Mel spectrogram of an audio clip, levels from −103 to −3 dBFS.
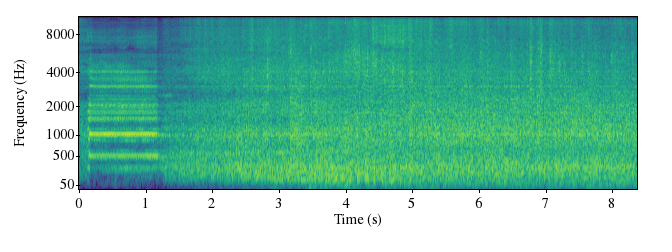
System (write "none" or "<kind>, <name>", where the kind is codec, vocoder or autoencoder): vocoder, WaveNeXt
